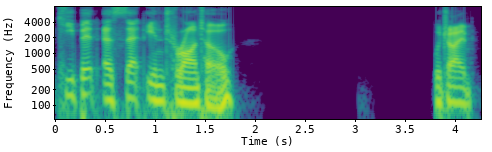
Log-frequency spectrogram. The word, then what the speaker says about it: Toronto: And you can tell that nobody in the movie is from Toronto because they all overpronounce the second T.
